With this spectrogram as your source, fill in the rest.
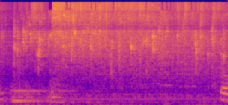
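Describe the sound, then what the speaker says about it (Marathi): Potatoes fry in hot oil for sabudana khichdi, giving a faint, steady hiss of sizzling with a brief watery bubbling, low in level and without talk. "आता तेल गरम झालेलं आहे. आता त्यामध्ये मी बटाटा टाकणार आहे."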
